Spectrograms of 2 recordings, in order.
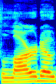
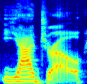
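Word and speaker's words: Lladró: like you know I do have all this Lardo China that needs dusting and Sylvia's like it's y it's pronounced yadro frea goes you can pronounce it I can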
